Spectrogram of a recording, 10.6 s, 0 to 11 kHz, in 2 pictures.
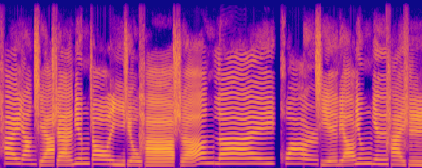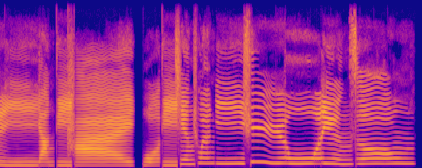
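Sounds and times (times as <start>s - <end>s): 
smoothed synthetic female singing voice: 0.0s - 10.5s.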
